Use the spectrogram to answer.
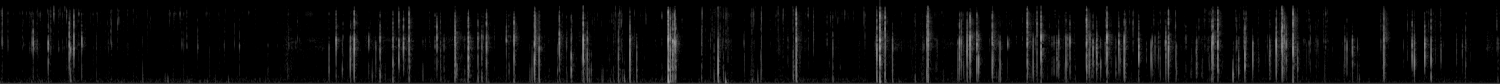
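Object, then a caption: Laminated plastic-foil tea bag packet. A small green laminated plastic-foil tea bag packet is scratched and crinkled by fingertips and short nails. Bright, dry crinkles and sharp crackling ticks start sparse and quiet, then turn dense and busy from about three and a half seconds on, with almost no low end.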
